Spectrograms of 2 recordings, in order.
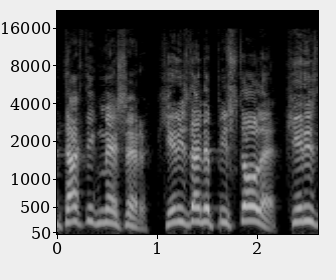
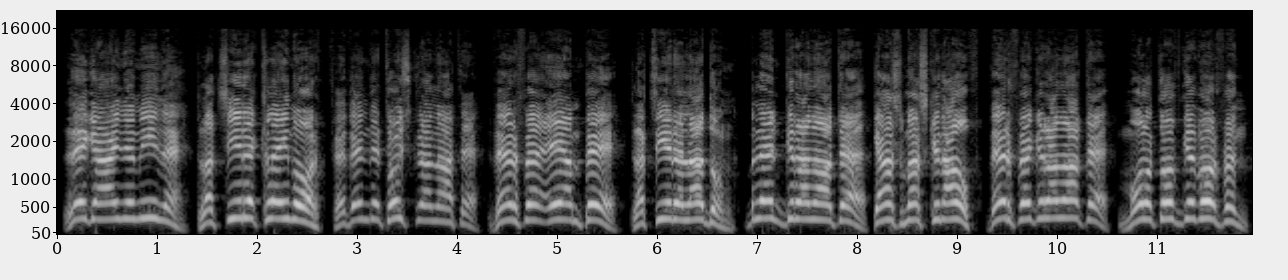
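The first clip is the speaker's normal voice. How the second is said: raised, forceful soldier's call; combat callout; 3 semitones higher, 4 dB louder than usual. Acted. Soldier warning squad of weapons being used, shouted. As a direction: call it out over gunfire.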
